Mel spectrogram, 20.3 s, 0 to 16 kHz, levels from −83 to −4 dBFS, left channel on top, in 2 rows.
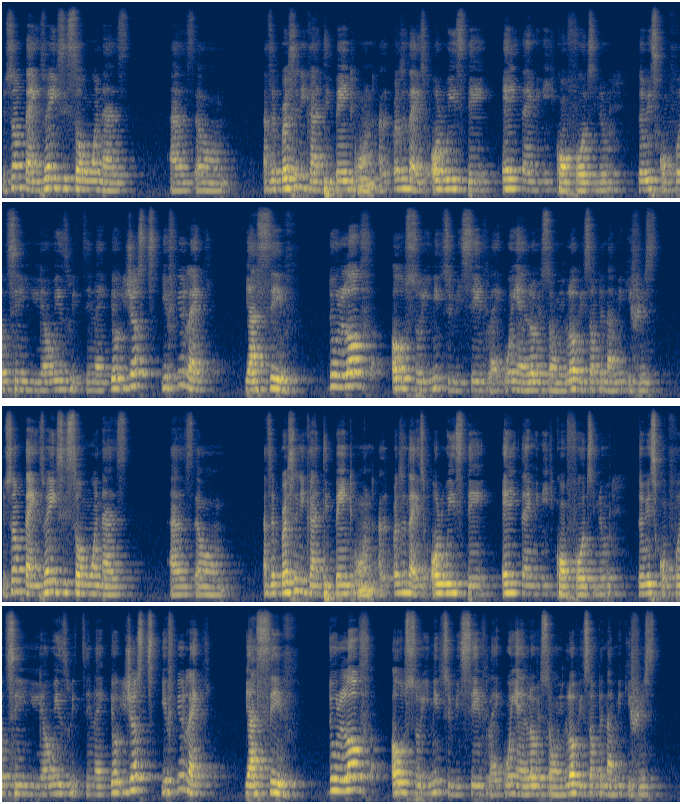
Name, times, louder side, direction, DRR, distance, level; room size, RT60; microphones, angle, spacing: voice 1, 0.0-1.8 2.5-3.3 3.9-7.2 7.5-9.1 9.5-12.3 12.6-13.1 13.8-14.5 15.1-15.7 16.0-19.9, right 2 dB, 45° right, 3 dB, 0.6 m, -22 dB
5.3 x 3.1 x 2.6 m, 0.63 s
head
